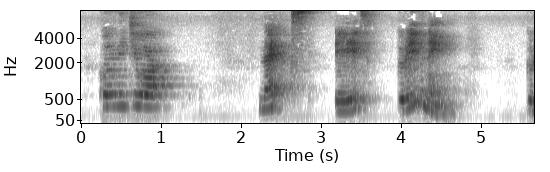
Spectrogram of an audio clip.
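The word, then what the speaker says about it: こんにちは: how to say hello hello in japanese it's konnichiwa konichiwa next is good evening good evening in japanese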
